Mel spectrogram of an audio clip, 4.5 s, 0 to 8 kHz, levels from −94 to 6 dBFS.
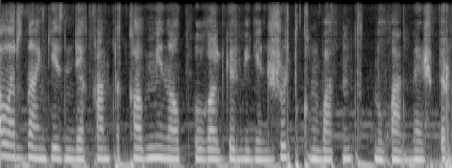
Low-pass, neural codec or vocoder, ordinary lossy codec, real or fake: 7.2 kHz; codec, 44.1 kHz, 7.8 kbps, DAC; none; fake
